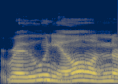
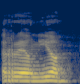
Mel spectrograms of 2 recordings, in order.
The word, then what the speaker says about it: reunión: You may be tempted to say something like reunion or reunión or something like that, but it's reunión. Reunión.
